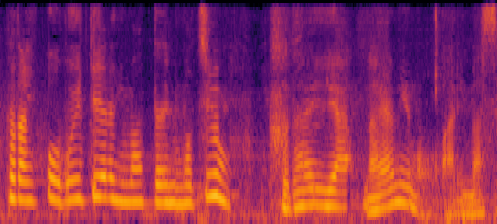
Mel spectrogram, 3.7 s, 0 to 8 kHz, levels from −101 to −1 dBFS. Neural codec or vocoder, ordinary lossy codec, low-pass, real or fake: codec, 16 kHz in and 24 kHz out, 0.6 kbps, FireRedTTS-2 codec; none; 7.2 kHz; fake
